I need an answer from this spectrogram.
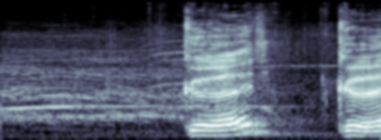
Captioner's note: audience cheering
